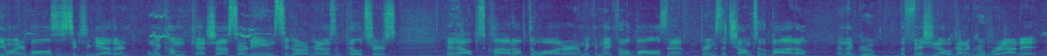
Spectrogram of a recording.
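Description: A man's voice: a little high, background noise. A young man, a boat captain, casually explaining things outdoors on an open boat. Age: young adult. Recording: outdoor boat audio with music.

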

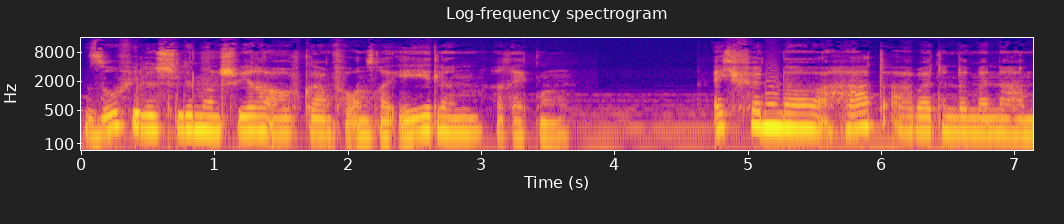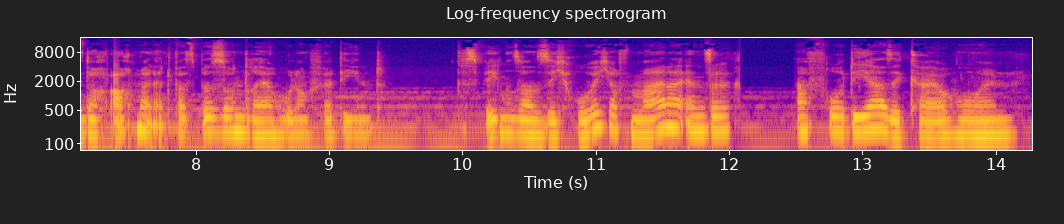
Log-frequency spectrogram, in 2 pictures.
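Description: A woman's voice: lowish voice, moderate pace, warm tone, faint music behind, lightly acted. A woman playing a playful, seductive goddess of love in an audio drama, with a teasing manner.

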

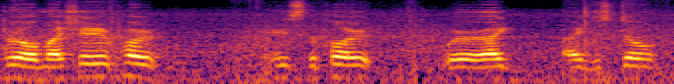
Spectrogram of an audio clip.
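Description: High-pitched sarcastic man commentating on a game. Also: little pitch movement, normal speed. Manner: sarcastic mock amazement, repetitive, slangy. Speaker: gamer commentating on his playthrough. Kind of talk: mocking gameplay commentary. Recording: noisy, game audio behind voice.

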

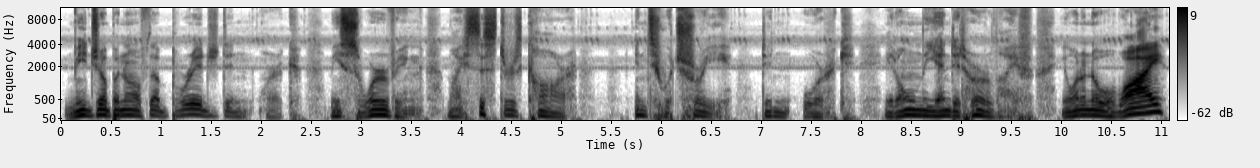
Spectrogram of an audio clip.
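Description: A man plays a tormented immortal killer in an ASMR audio drama. The voice is very low and rough, with slow, brooding, bitter delivery that swings widely in pitch. He sounds menacing and on the edge of madness. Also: expressive, exaggerated voice. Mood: bitter, despairing. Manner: halting, brooding, bursting into anguished shouts. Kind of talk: ASMR audio roleplay acting.

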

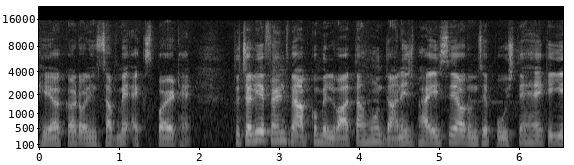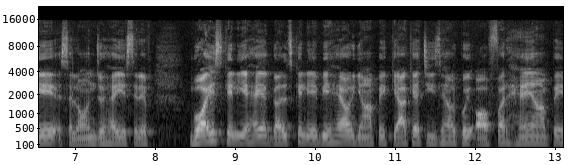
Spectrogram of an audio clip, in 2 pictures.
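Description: A young man talks straight to his viewers, friendly and chatty, in a casual vlog. He films himself on a phone camera inside a barber salon, and a faint hum of the room sits under his voice. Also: medium pitch. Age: young adult. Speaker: vlogger and host. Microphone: phone camera at arm's length.

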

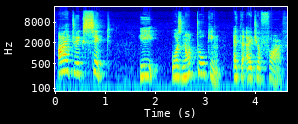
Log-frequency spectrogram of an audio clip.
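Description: A woman's voice: a little high, lively intonation, measured pace, bright, forceful tone. A middle-aged woman with a Dutch accent speaks to the camera from her living room. She talks in an earnest, confiding way, sharing her thoughts as a parent vlogger. The voice is picked up by a camera a short way off. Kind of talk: personal talk to camera. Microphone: camera on a stand at a short distance.

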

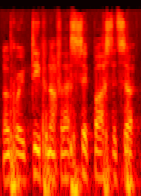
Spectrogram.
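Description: An actor playing an intense, eager army sergeant in a military video game. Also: male voice, medium pitch, steady tone, fairly quick, lightly acted. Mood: intense, restrained. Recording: game audio with loud noise.

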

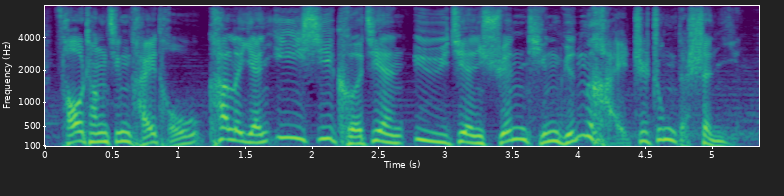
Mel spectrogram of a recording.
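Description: A male narrator tells a wuxia story in scripted, dramatic style. His pitch is a little high and moves over a very wide range. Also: sing-song, normal speed, soft background music.

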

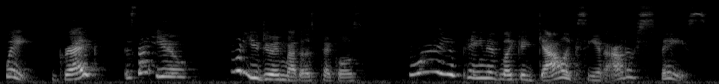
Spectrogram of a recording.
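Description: Woman acting anxious, bossy little egg, high and animated. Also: unhurried, heavily acted. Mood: determined, puzzled. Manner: dramatic, fretful, commanding, expressive. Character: anxious, bossy, earnest young egg leading his friends. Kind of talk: animated picture-book read-aloud.

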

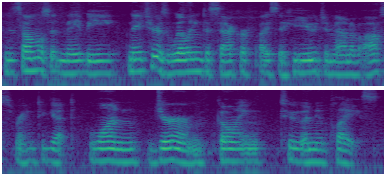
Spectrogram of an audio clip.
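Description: Gravelly, mellow-voiced man telling stories. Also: mid-range voice, completely flat delivery, slow pace, few pauses, rough recording. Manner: thoughtful, rambling, builds long spoken stories. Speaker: salon host. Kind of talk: reflective storytelling in casual group talk.

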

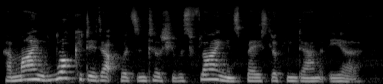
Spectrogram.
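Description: A woman in her fifties reading her own children's book aloud as an expressive, deliberate storyteller. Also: on the low side, breathy edge. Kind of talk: children's audiobook narration. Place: small indoor room at home.

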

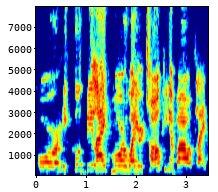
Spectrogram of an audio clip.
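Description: A woman with a Brazilian Portuguese accent, a lawyer and coach, speaking carefully in an interview, with many pauses and fillers. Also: a little high, steady tone, sharp tone. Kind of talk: interview over video call.

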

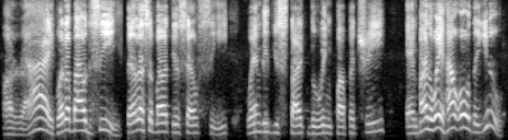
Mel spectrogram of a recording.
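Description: A chatty boy puppet host, voiced by a man, asks curious questions in an encouraging way. The pitch sits rather high and swings around a lot, and the sound is dry and close. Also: expressive, a little slow, no echo. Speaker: puppet show host, interviewer. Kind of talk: casual interviewing.

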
